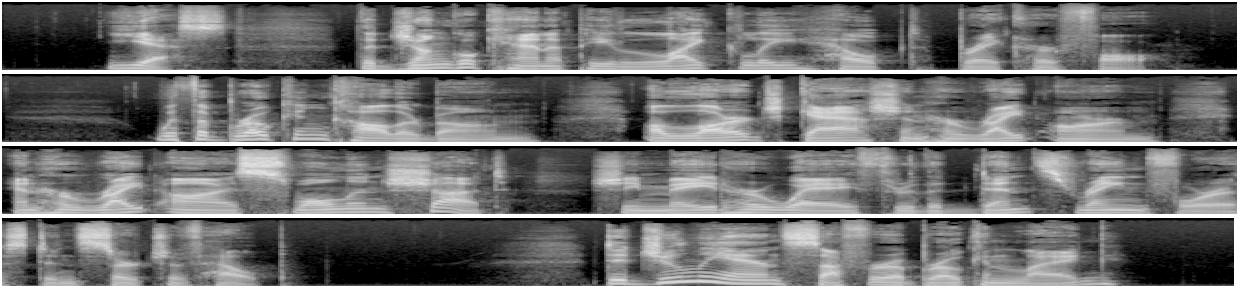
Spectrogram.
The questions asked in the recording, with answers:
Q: Did Julianne suffer a broken leg?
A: No, she suffered a broken collarbone.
